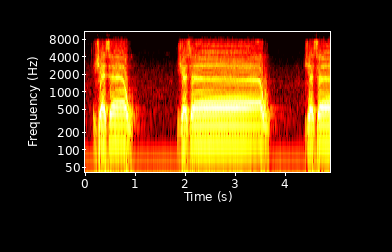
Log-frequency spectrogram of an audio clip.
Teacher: وأما الهمزة التي على واو فهو يبدلها واو مع القصر والتوسط والمد إن كان قبلها ألف، ثم الإشمام على الثلاثة أيضا، ثم الروم على القصر، هكذا. · Term: سبعة الرسم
